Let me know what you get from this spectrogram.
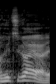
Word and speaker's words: Hitsugaya: And yeah, and then there's this character called I don't know how to say it in English, Hitsugaya. – Oh, Hitsugaya, yeah, the white-haired little kid, yeah.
